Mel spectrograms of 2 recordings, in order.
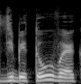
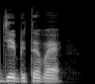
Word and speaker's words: дебетовая: И в кошельке у вас дебетовая карта, а не дебетовая. Да, ударение при образовании прилагательного ловко перемещается на суффикс.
